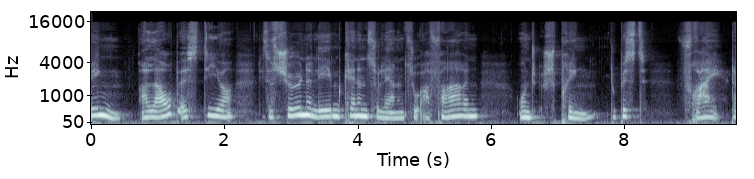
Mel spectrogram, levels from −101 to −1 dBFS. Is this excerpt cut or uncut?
uncut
